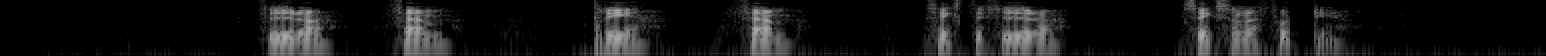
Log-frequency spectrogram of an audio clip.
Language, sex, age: Swedish, male, 38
